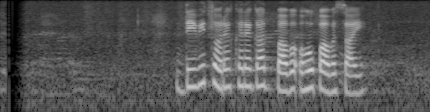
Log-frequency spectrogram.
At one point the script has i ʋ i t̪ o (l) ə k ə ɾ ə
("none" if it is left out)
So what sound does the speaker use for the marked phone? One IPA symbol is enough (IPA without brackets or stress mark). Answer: ɾ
